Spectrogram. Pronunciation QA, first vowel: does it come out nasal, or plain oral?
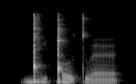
oral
